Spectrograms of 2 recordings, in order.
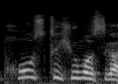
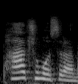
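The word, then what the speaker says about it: posthumous: 예.이 이 발음이 포스트머스가 아니고 파추머스라는 단어인데요.이 포스트라는 말은 뒤를 나타낼 때 쓰이는 말이에요.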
